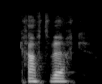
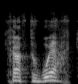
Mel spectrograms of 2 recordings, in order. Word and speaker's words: Kraftwerk: He's one of the two founding members of a band, a very iconic band called Kraftwerk. How is that pronounced? – Beautiful. – Thank you so much. Because, you know, for a while I thought it was pronounced Kraftwerk, you know? – Or like a UE or something?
